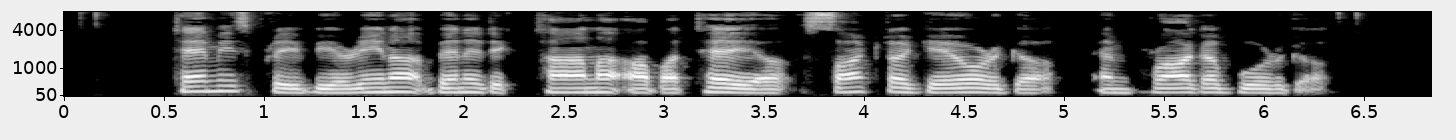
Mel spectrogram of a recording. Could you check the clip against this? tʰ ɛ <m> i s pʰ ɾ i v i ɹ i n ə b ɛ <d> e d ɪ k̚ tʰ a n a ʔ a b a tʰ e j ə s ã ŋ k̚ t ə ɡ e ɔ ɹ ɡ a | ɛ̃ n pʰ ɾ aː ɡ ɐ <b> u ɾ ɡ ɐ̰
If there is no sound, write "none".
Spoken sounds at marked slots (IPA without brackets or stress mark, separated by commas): m, n, b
